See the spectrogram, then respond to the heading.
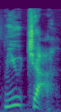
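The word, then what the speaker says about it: Miuccia: And was saying, Miucha, what is her, how do you pronounce her first name? Yes, Miucha, Miucha Prada, is super economical.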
